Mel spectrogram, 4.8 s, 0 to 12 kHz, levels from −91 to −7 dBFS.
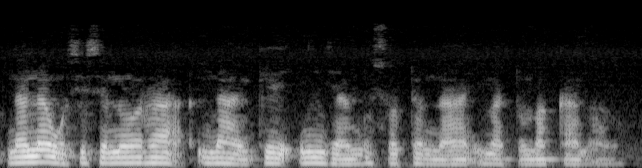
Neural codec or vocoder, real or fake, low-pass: none; real; 7.2 kHz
